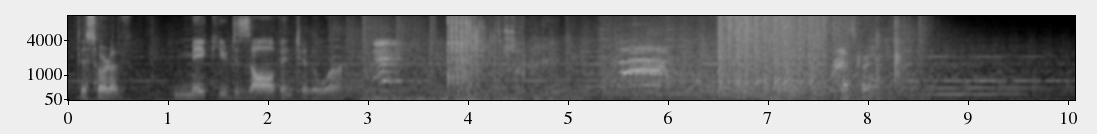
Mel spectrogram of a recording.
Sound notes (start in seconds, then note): 6.2 yelling; 6.5 gunfire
